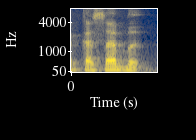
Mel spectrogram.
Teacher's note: کسب، کاف اور سین میں حرکت، اور با جو ہے یہ چونکہ یہاں ساکن ہو رہا ہے وقف کی وجہ سے تو لہٰذا اس میں قلقلہ کا قاعدہ ہوگا، سین با کے ساتھ مل جائے گا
